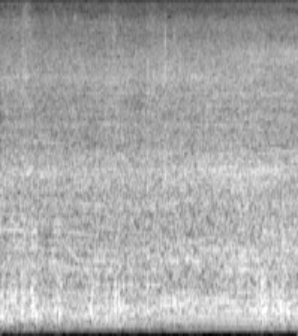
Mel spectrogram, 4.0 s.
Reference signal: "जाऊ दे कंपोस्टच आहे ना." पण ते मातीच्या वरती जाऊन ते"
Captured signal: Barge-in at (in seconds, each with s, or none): none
